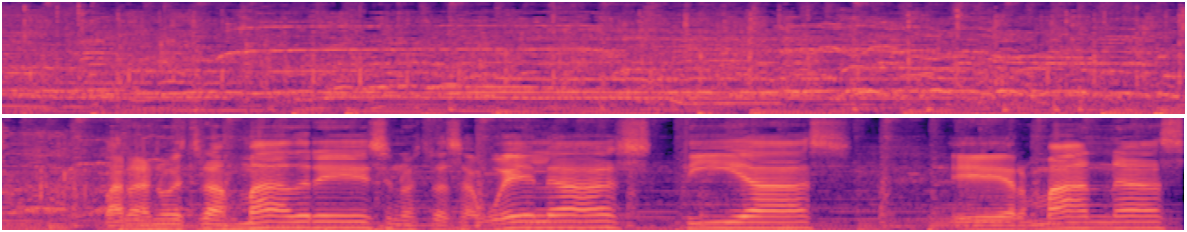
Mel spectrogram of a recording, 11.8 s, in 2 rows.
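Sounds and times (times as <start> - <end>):
applause and cheering: 0.0 - 7.7
speech: 6.4 - 11.8.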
